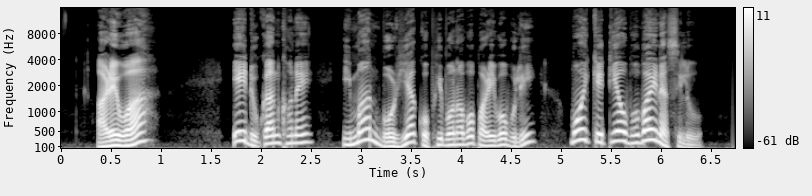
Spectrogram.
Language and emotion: Assamese, surprised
